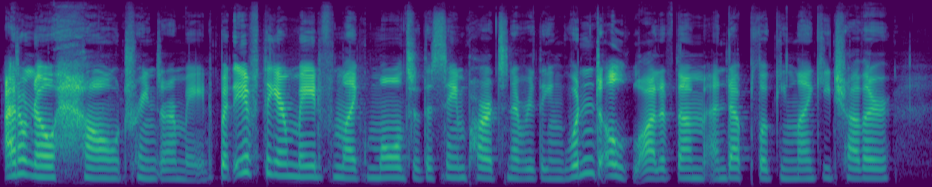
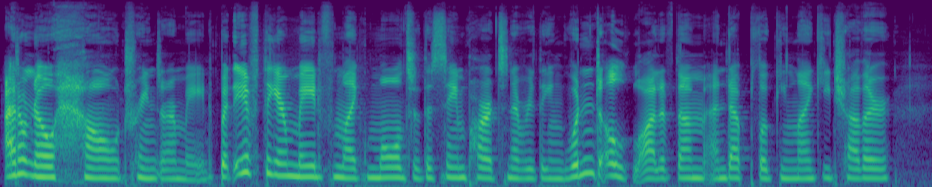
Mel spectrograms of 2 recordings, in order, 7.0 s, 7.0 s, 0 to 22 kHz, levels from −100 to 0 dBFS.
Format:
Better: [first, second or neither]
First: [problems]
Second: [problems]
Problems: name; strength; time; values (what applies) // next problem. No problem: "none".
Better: second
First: thin; very; fading below 750 Hz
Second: none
